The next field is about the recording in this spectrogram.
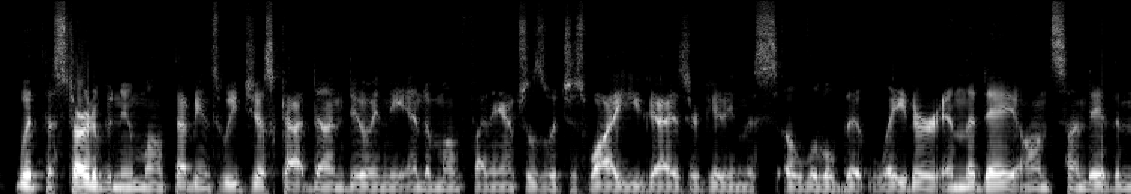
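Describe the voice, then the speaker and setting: A man hosting a casual vlog, hoarse from losing his voice, talking in an upbeat, loose, rambling way. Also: deep voice, fairly bright tone, dry recording. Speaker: channel host. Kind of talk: casual market-update vlog.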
